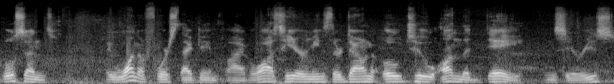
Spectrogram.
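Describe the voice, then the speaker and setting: Against noticeable background noise, a man with an American accent speaks at a moderate pace. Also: medium pitch for a man. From United States. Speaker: esports caster. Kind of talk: live commentary. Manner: animated.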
